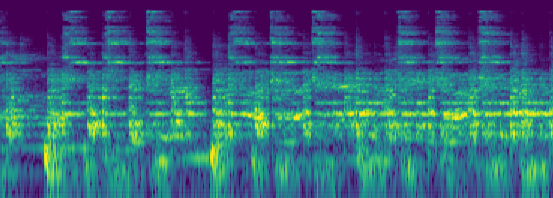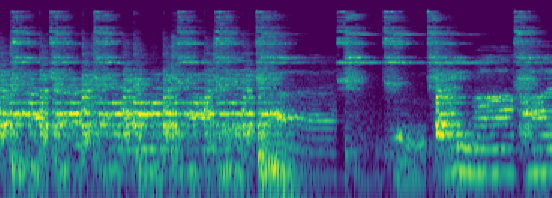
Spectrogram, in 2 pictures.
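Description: Male voices singing a devotional bhajan together, holding one long note, over a barrel drum and the steady jingle of a small hand tambourine at about three to four strokes a second. The singing drops away briefly near the end while the jingling goes on.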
